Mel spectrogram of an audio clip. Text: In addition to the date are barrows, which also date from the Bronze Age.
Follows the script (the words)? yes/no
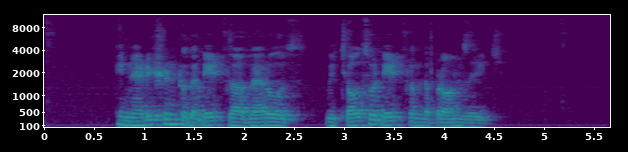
yes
